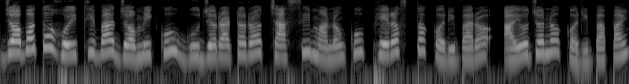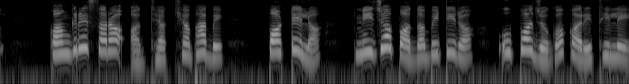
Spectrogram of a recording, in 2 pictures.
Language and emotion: Odia, neutral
